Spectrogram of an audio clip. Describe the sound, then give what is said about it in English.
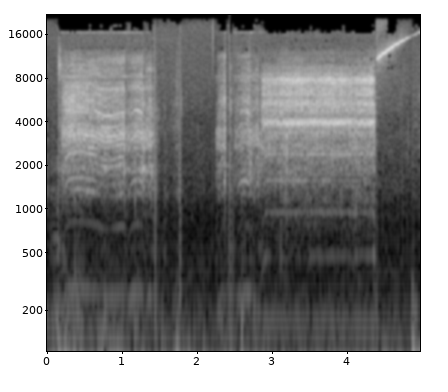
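A Canon SureShot Z155 Caption Edition point-and-shoot film camera whirs with a high, buzzing motor, pauses after a sharp click, then runs again in a longer steady whine that ends with a rising chirp. “That's a little point and shoot I got here. The Canon SureShot Z155 caption, the caption edition.”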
